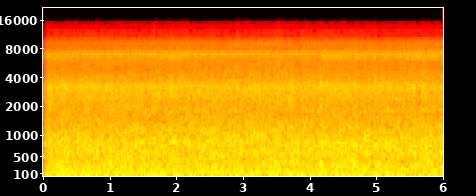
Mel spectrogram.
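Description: Small mountain-stream waterfall cascading over boulders into a pool: a steady rush of water.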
